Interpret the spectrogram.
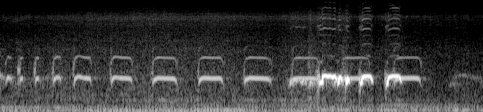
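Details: Local zebra dove with a big voice, singing as a lure for other doves: an even series of soft coos about every quarter second, followed by a louder, faster rolling burst of coos.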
